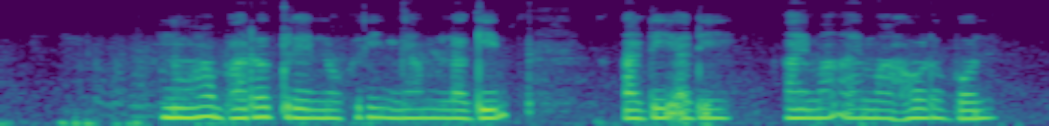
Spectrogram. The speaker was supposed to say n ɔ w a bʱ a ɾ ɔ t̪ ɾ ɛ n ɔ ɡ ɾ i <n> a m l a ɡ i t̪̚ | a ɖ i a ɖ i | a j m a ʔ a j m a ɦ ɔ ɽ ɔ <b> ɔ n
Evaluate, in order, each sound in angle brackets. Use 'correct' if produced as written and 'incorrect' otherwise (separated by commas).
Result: incorrect, correct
